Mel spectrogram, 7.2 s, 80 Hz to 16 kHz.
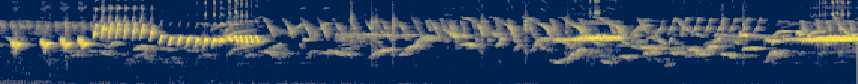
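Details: Calm, long-kept competition bird of wild forest origin, tail over 20 cm, in full voice: opens with a rapid rising trill series, then flows into dense, high, varied warbling and chattering phrases.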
